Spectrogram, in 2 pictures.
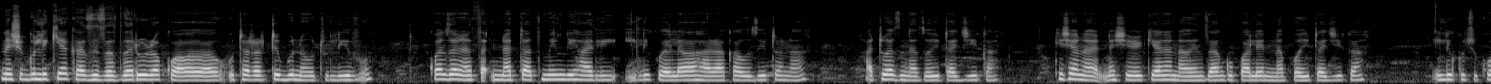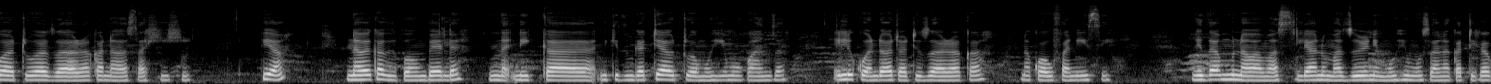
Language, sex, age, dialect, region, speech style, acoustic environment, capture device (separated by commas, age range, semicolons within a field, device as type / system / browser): Swahili, female, 25-34, Kenya - Nairobi Sheng-influenced, Kenya, relaxed, people talking, mobile / Linux / Chrome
